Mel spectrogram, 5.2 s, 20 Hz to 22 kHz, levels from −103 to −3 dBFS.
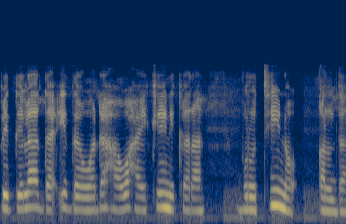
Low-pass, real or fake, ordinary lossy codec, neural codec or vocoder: none; fake; none; codec, 16 kHz, 16 kbps, FunCodec, trained on Chinese and English, 50 frames a second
